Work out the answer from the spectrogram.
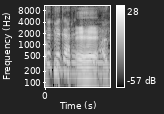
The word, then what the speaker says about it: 슈투트가르트: 첫 번째는 독일에 있는 슈투트가르트라는 발음이 되게 어려운데요. 슈투트가르트.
